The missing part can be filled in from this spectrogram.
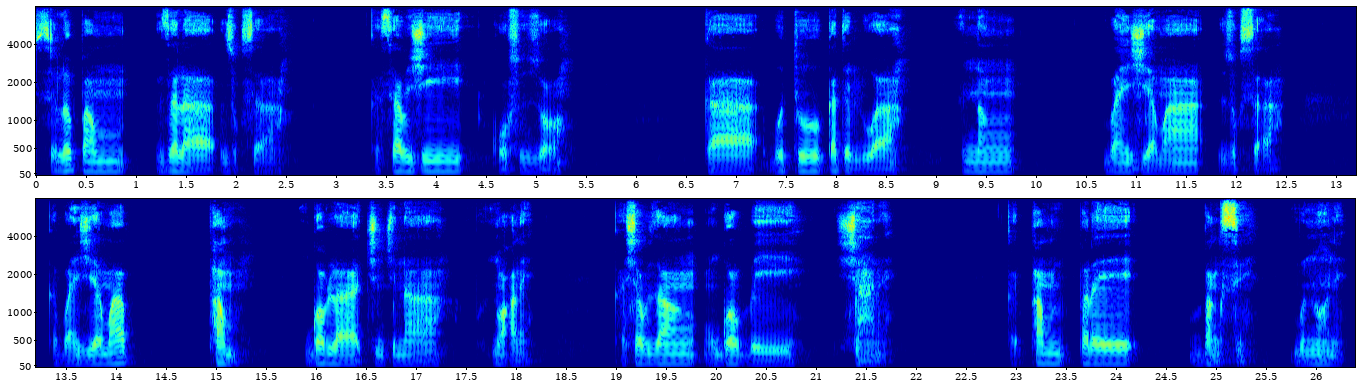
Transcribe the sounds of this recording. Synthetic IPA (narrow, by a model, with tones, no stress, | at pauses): so˨lo˦pa˦m | za˦la˨zʊ˨kʊ˨sa̰˨ | ka˨sa˦bʒi˦kʊ˨ʔʊ˨sʊ˦zʊ̰˨ʔʊ̰˨ | ka˨bɨ˦tu˦ka˦tɨ˨lu˨wa˦ | n̩˦nɨ˦ŋ | ba˦nʒi˨a˨maː˦zʊ˨ksa̰˨ | ka˨ba˨nʒi˨ɛ˨maː˦ | pʰa˦m | ɡɔ˦bla˦t͡ʃi˦nt͡ʃi˦na˦ | bɨ˨na˦ʔa˨nɨ̰˨ | ka˨ʃɛ˦bza˦ŋɡɔ˦bːɨ˨ | ʃa˦ha˨nɨ̰˨ | ka˨pʰa˦mpa˦ɾɨ˦ | ba˨ŋ˨sɨ˨ | bɨ˦nʊ˦hʊ˦nɨ˨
